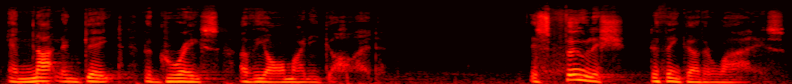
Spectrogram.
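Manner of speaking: whisper. Real, not acted. Preacher drops to a whisper.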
